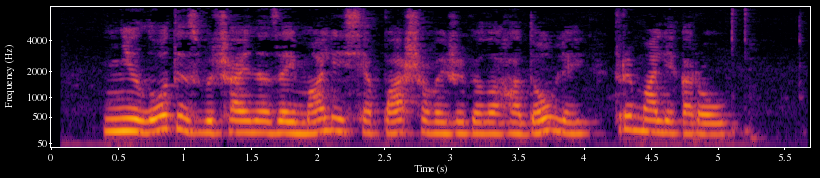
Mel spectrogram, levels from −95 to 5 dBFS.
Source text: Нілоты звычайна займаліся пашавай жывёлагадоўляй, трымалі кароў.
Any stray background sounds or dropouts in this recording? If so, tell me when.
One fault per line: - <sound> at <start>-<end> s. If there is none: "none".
none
